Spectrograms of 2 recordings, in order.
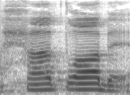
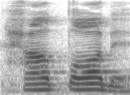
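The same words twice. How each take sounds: No difference in how they are said.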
